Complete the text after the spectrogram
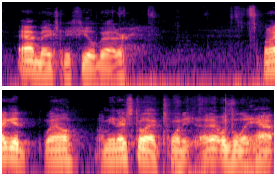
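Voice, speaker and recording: A quiet man with an American accent, medium pitch, fairly even intonation and a moderate pace. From Washington state, US. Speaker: coin collecting livestreamer. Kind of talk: casual live-stream chat while searching coins. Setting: live stream with hand cam. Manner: voice tends to get quieter as he talks.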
